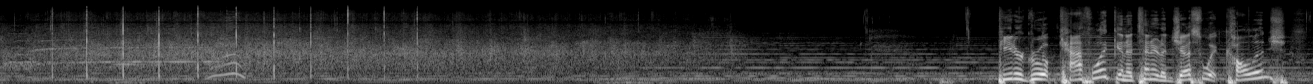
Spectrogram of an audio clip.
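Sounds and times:
audience applause: 0.0s - 7.8s
speech: 10.0s - 13.1s.

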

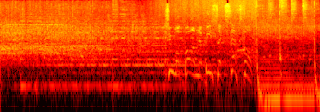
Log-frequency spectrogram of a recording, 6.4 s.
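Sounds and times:
audience applause and cheering: 0.0s - 6.3s
speech: 4.3s - 5.3s.

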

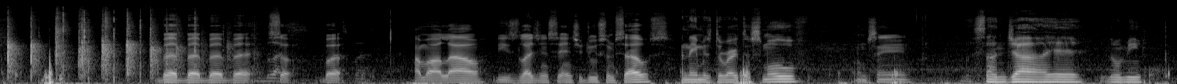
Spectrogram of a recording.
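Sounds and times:
inserted clap track hand claps: 0.0s - 2.8s
speech: 1.6s - 3.6s, 4.2s - 11.7s.

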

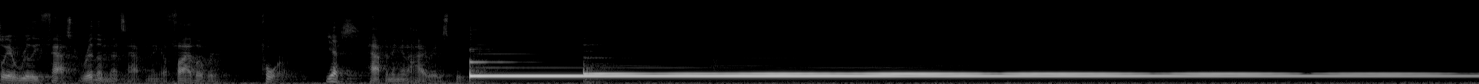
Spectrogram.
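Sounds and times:
speech: 0.0s - 5.0s
two sine tones producing a difference tone: 4.8s - 14.7s.

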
